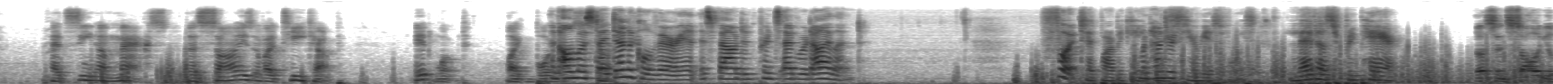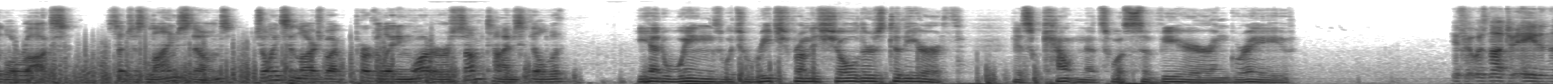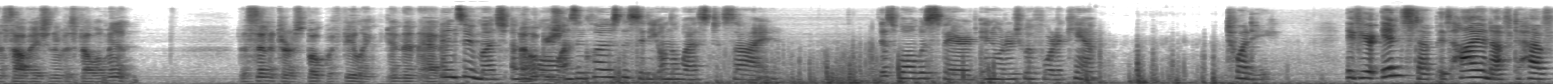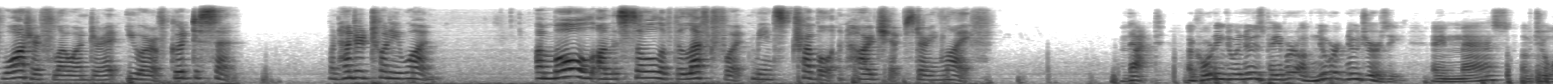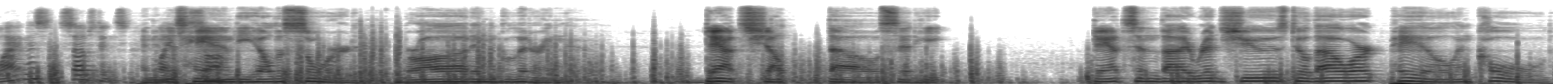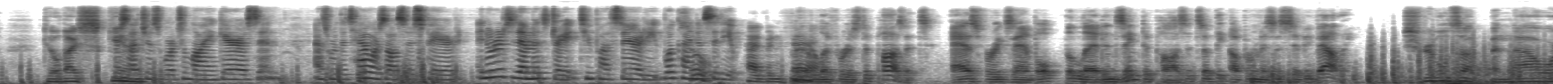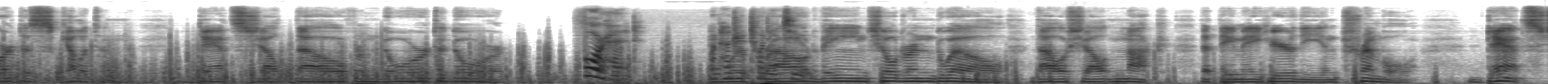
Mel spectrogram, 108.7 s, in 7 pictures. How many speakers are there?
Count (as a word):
seven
